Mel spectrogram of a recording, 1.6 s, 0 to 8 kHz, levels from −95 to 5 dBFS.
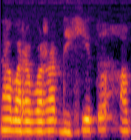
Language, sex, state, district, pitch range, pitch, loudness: Hindi, male, Bihar, Sitamarhi, 210-230 Hz, 215 Hz, -16 LUFS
